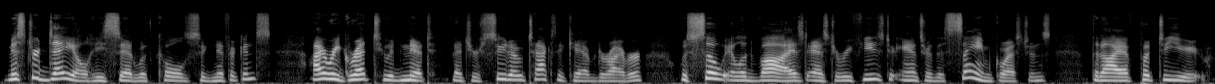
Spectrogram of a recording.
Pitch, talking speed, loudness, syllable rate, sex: 190 Hz, 170 wpm, -21 LUFS, 4.7 syllables/s, male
